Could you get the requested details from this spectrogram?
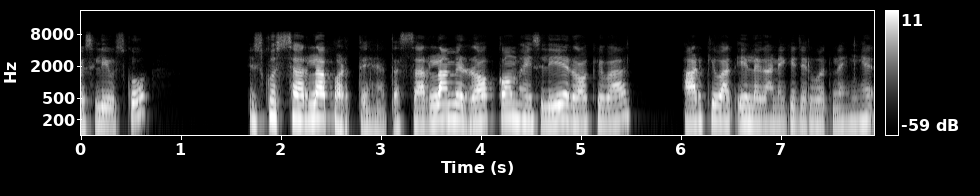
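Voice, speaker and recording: Woman, Bihari Hindi accent, online grammar teacher, low voice, spells letters one at a time, dull lo-fi recording. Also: darkish tone, clear, resonant tone. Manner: slow, spells out letters one by one, asks and answers her own questions. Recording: dull lo-fi sound.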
